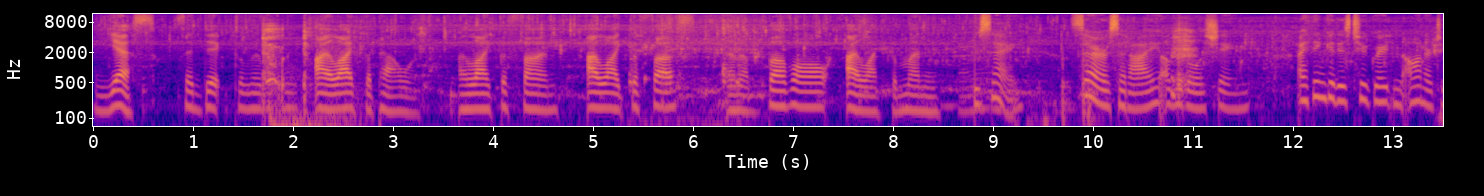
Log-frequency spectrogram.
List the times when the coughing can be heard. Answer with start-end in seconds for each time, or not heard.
1.6-2.8, 5.3-6.5, 9.3-11.1.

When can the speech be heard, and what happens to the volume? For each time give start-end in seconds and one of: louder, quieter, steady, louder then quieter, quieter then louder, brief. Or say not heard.
0.0-13.4 steady.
